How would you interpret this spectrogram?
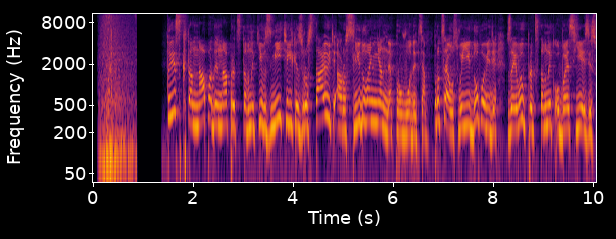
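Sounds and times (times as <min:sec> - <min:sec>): short whoosh sound effect: 0:00.1 - 0:00.9
woman speaking: 0:01.5 - 0:10.0.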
